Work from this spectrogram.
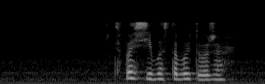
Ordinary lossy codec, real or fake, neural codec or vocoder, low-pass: none; real; none; 7.2 kHz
